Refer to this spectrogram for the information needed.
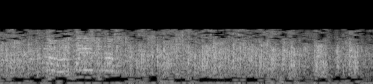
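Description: Steady applause from an audience, a dense, continuous wash of many hands clapping at an even loudness throughout, with no voices standing out.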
